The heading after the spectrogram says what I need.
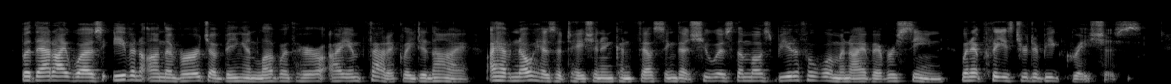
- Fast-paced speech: Yes, fast, 210 wpm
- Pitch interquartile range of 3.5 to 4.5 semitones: No, average, 3.0 semitones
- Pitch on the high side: No, medium, 155 Hz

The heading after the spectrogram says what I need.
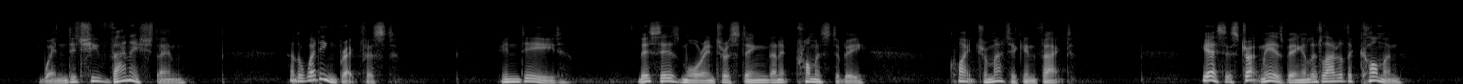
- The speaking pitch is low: Yes, low, 110 Hz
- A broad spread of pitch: Yes, wide, 7.5 semitones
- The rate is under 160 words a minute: Yes, average, 145 wpm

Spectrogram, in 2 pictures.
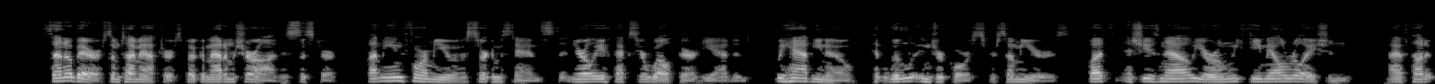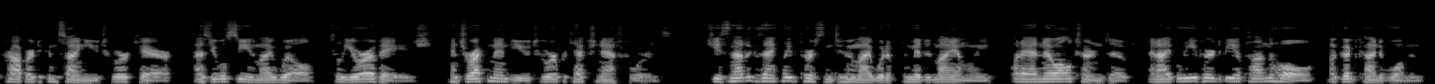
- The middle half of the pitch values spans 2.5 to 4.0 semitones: No, average, 5.2 semitones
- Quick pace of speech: Yes, fast, 225 wpm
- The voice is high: No, low, 115 Hz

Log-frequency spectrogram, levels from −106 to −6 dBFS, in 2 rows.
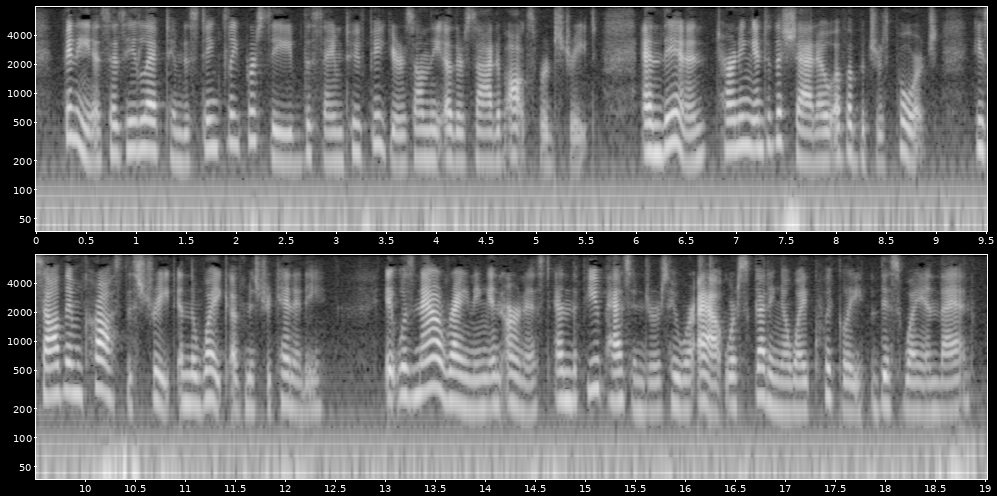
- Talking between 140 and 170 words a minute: No, average, 190 wpm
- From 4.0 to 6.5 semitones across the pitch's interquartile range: Yes, average, 5.0 semitones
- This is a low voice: No, high, 220 Hz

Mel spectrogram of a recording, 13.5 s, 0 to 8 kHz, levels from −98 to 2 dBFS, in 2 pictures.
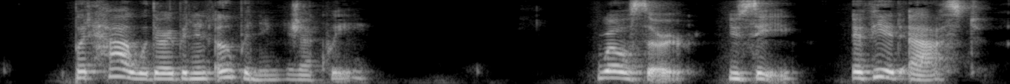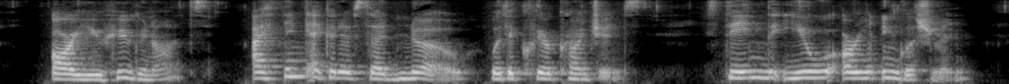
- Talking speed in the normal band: Yes, average, 165 wpm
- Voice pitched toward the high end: Yes, high, 210 Hz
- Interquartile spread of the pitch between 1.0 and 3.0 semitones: Yes, average, 2.7 semitones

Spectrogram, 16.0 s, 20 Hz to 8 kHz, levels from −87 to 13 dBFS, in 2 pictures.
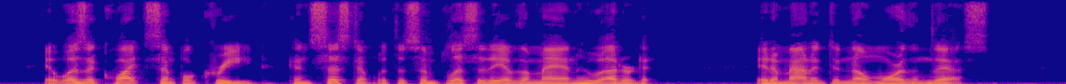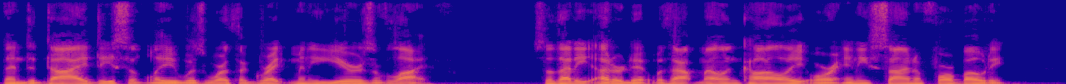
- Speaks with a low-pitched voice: Yes, low, 105 Hz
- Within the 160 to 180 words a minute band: Yes, average, 175 wpm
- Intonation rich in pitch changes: No, average, 3.9 semitones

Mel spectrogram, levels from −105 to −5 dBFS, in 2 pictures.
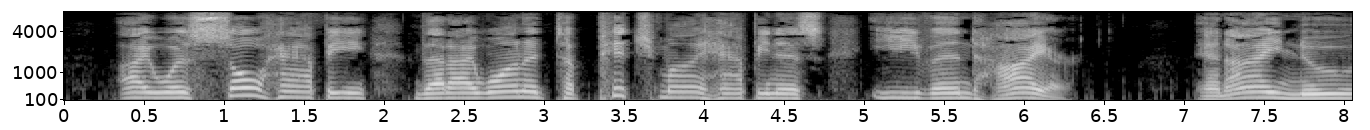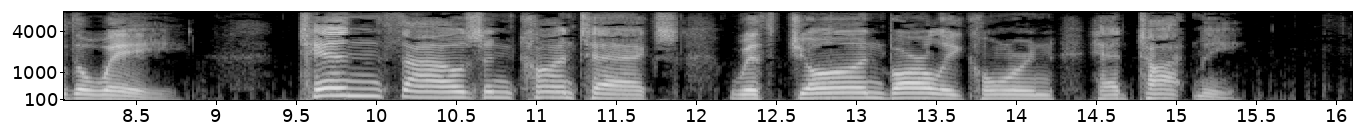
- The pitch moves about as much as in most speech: Yes, average, 4.1 semitones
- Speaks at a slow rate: Yes, slow, 100 wpm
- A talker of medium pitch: Yes, medium, 160 Hz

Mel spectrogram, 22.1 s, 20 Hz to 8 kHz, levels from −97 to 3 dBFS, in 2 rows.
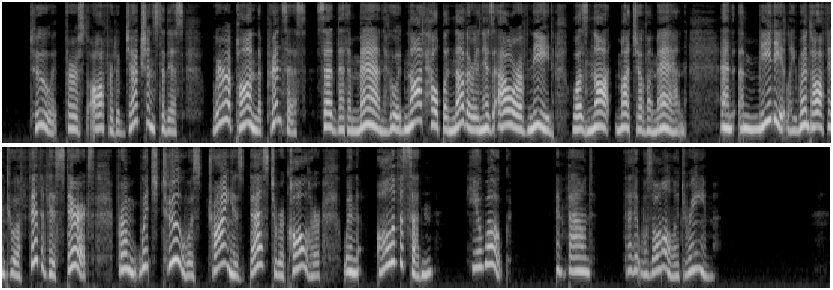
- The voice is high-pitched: Yes, very high, 250 Hz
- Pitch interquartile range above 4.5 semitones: Yes, average, 5.0 semitones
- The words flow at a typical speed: Yes, average, 175 wpm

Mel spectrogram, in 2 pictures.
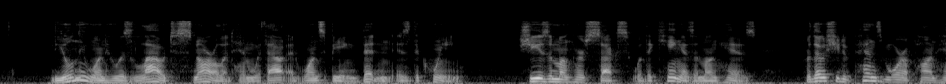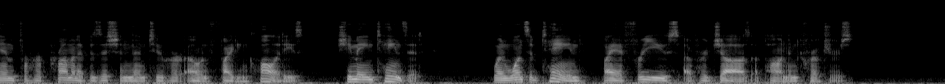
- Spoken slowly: No, average, 195 wpm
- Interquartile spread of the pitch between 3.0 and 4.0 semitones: No, average, 4.7 semitones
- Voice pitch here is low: Yes, very low, 95 Hz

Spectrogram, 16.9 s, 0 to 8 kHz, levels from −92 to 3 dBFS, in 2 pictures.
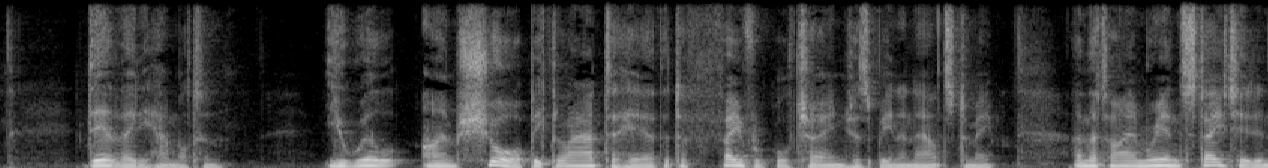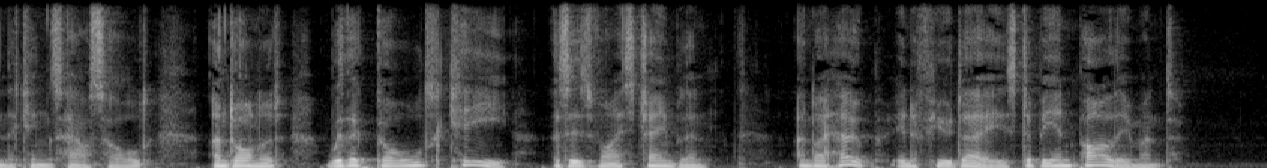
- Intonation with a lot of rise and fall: Yes, wide, 6.3 semitones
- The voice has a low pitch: Yes, low, 115 Hz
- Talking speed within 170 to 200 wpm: Yes, average, 180 wpm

